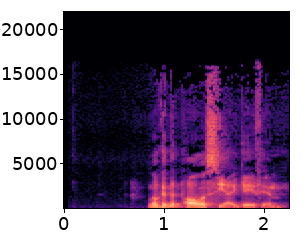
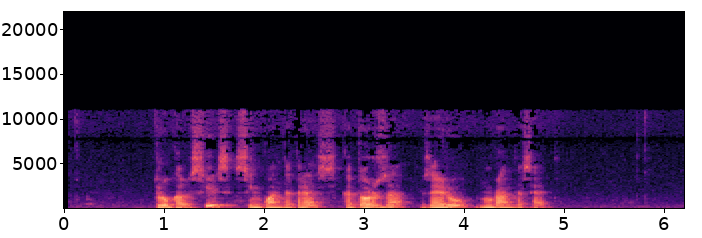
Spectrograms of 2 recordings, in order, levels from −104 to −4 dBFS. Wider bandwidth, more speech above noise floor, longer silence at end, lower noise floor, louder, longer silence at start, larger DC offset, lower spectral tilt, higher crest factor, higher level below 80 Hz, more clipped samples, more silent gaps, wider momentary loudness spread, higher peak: first, 16.5 kHz vs 11.5 kHz; first, 55 dB vs 42 dB; second, 0.1 s vs 1.4 s; first, -78 dBFS vs -65 dBFS; about the same, -23 LUFS vs -25 LUFS; about the same, 0.85 s vs 0.9 s; neither; second, -4 dB/octave vs -7 dB/octave; about the same, 20 dB vs 20 dB; second, -62 dBFS vs -46 dBFS; neither; neither; about the same, 10 LU vs 9 LU; about the same, -4 dBFS vs -6 dBFS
